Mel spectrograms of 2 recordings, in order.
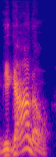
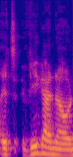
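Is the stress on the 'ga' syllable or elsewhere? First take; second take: ga; elsewhere. First: The stress falls on the 'ga' syllable. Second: The stress does not fall on 'ga'. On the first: The speaker calls it wrong. "he kept putting the accent on the A" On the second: The speaker calls it right. "so first of all"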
